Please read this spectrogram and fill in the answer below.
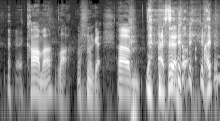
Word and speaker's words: Kamala: Kamala? Like Comma? Like comma? Camelot? Like a Kamala? comma, la.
